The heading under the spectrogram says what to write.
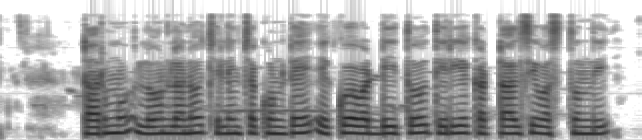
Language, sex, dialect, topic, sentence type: Telugu, male, Telangana, banking, statement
